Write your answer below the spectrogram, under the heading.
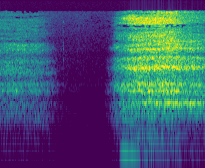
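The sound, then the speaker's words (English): A deep breath comes in two long, airy, breathy phases separated by a brief quiet pause. It is soft and heard alone, with no talk. “Just everybody just take a deep breath.”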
